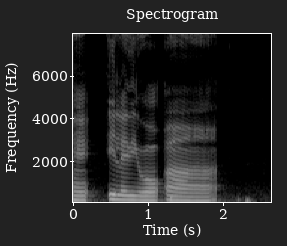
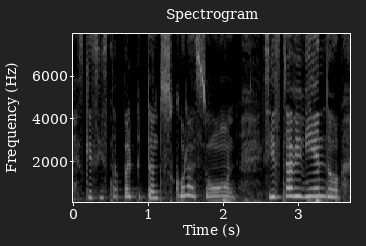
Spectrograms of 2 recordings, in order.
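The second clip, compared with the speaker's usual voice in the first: high-pitched pleading denial; retold desperate insistence; 10 semitones higher than usual. Wife insists to the doctor he lives, desperate high plea. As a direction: plead that there is still life. Insists the heart still beats.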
